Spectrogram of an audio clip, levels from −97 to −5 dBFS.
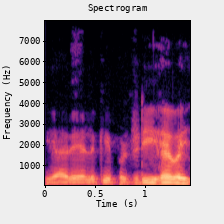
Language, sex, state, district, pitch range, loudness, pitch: Marwari, male, Rajasthan, Churu, 95-100 Hz, -21 LUFS, 100 Hz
